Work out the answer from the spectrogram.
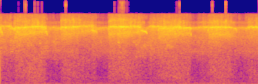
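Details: Swiftlet roosting call used to attract swiftlets to roost: high, buzzy chirping twitters repeated in pulses about every second, over a dense constant hiss.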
